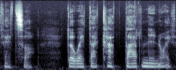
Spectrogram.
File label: "cadarn", Welsh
